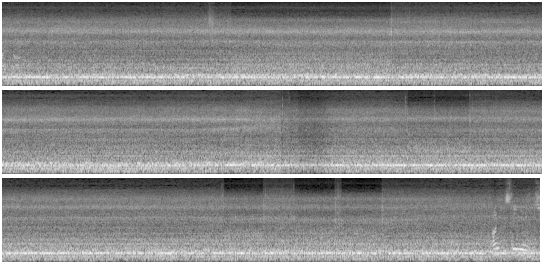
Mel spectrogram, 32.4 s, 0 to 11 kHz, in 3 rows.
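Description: Boeing 737 flight-deck noise in flight: a steady rush of air with a low, even hum under it, briefly softer a little past halfway through.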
